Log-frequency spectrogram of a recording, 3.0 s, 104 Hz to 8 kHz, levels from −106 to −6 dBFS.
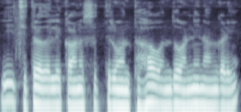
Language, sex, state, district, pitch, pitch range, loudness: Kannada, male, Karnataka, Koppal, 130 Hz, 125-135 Hz, -16 LUFS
